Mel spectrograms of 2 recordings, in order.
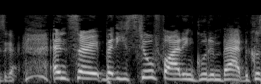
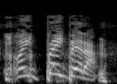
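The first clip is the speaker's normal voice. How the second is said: higher Aussie mum scolding; Aussie accent; 5 semitones higher than usual. Retold or imitated. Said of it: "Kylo Ren in an Aussie accent".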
